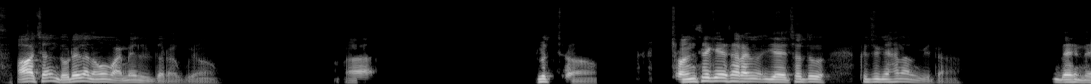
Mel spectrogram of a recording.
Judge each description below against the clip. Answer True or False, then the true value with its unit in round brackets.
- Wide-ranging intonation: True (6.8 semitones)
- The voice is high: False (115 Hz)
